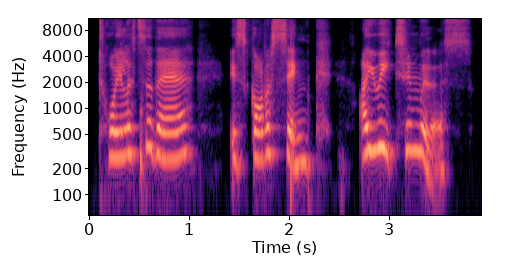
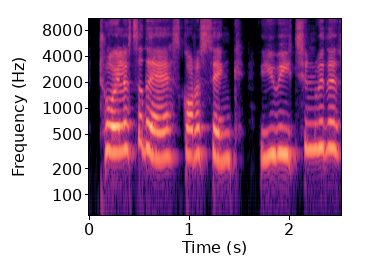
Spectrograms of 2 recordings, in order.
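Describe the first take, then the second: First: Higher-pitched Scouse sliding into Welsh; attempted Scouse accent. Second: Higher-pitched Scouse attempt landing in Birmingham; botched Scouse with a Brummie sound; Scouse gone Birmingham. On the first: Pub landlord asking guests about dinner, wobbly Scouse-Welsh accent. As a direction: try Scouse, drift Welsh at the end. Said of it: "that went Welsh on the last bit". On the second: Pub landlord asking guests about dinner, accidental Birmingham accent. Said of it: "That's Birmingham, isn't it?".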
